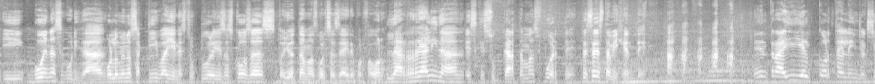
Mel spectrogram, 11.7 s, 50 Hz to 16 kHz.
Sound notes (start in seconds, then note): 8.4 engine roaring; 8.9 laughter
